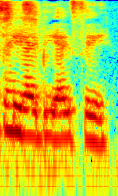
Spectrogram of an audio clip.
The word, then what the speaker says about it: tabac: you say the word T-A-B-A-C? Tabac? Like tobacco, basically, without the tabac.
